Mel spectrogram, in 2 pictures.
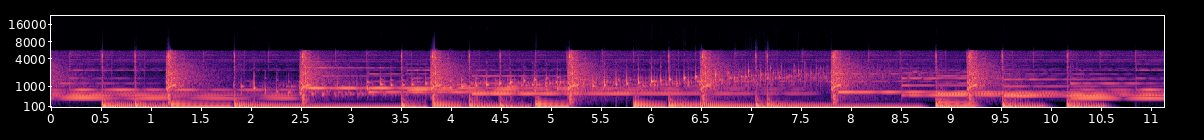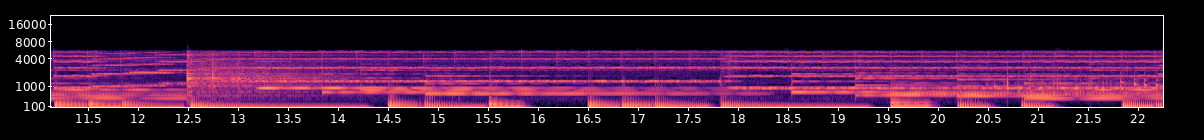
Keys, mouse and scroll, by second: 1.3 click, 3.7 click, 6.8 click, 8.5 click, 10.3 click, 12.4 click, 14.3 click, 16.9 click, 19.9 click, 22.0 click, 22.1 click.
